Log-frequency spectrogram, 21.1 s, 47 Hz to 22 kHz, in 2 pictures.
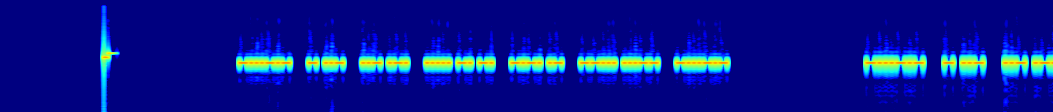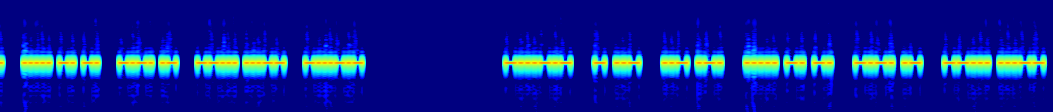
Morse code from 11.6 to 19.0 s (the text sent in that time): CA 73 <BK> <BK> TU UR 5NN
